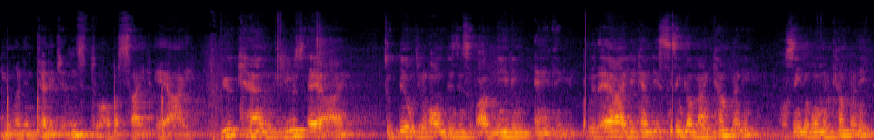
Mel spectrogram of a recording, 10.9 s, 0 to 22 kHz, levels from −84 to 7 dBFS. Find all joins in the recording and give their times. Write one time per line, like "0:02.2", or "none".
0:02.6
0:07.2
0:08.3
